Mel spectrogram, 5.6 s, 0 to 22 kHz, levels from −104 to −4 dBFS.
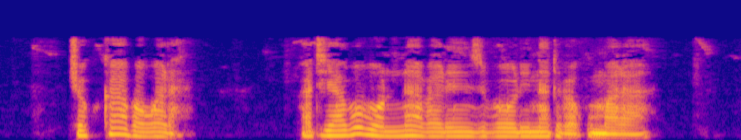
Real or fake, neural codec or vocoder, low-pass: real; none; 7.2 kHz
